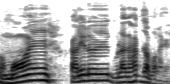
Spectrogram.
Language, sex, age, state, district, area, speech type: Assamese, male, 45-60, Assam, Golaghat, urban, spontaneous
